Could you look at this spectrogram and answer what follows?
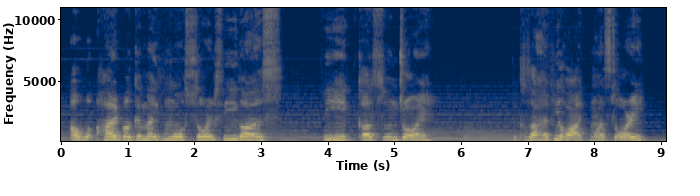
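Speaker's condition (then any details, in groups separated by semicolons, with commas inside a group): Cerebral palsy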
